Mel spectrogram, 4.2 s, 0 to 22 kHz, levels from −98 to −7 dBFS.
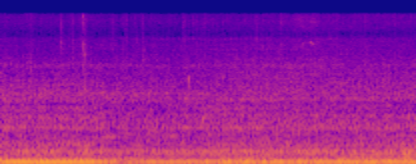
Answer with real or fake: real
